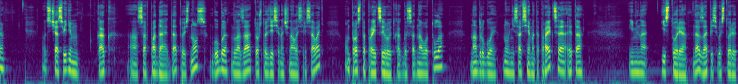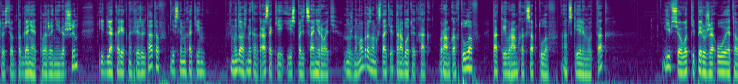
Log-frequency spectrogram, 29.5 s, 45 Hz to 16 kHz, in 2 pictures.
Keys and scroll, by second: 16.1 ctrl+z, 25.8 w, 27.8 q.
